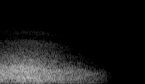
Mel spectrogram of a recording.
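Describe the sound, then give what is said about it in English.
A single broad whoosh sound effect opens a football show intro. It swells loudly, then fades out after about a second into silence. “And there's the Football Scoop intro.”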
